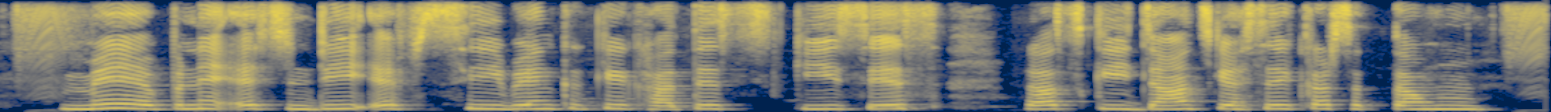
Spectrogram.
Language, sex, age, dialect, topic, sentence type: Hindi, female, 18-24, Awadhi Bundeli, banking, question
